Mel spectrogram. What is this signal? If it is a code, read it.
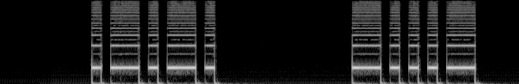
Morse code, heard as a keyed tone, about 13 wpm, 780 Hz. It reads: <AR> <BT>
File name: Code Quick / AudioDownld2 / Seg127-Code Quick Prosigns 2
